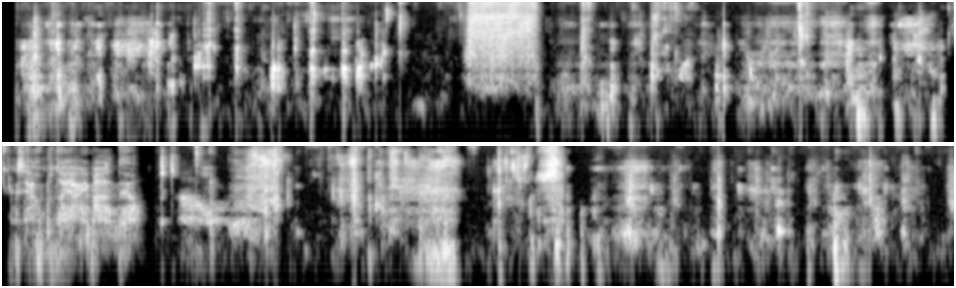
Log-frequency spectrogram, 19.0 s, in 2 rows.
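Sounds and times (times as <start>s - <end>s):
chewing and lip smacking: 0.2s - 19.0s.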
